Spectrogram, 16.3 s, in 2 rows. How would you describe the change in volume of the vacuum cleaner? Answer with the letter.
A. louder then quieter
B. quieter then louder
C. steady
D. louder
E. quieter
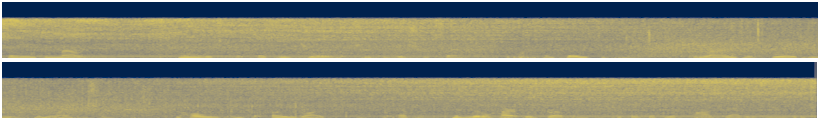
B.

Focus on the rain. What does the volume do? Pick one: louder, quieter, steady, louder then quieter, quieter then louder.
louder then quieter.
